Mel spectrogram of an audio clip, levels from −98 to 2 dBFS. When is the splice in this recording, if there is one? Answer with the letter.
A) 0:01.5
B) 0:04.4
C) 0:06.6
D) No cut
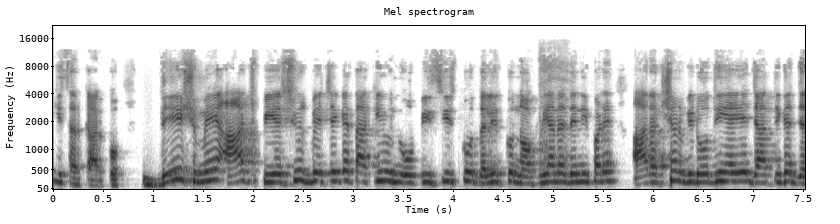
A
